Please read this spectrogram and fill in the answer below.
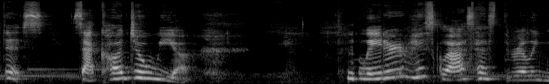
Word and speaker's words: Sacagawea: fancy name sacagawea you say it like this sacagawea later miss glass has thrilling news thrilling is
